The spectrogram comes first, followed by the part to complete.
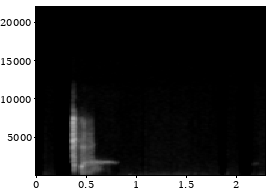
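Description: A single short click with a brief fading tail, about a third of a second in, then near silence.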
